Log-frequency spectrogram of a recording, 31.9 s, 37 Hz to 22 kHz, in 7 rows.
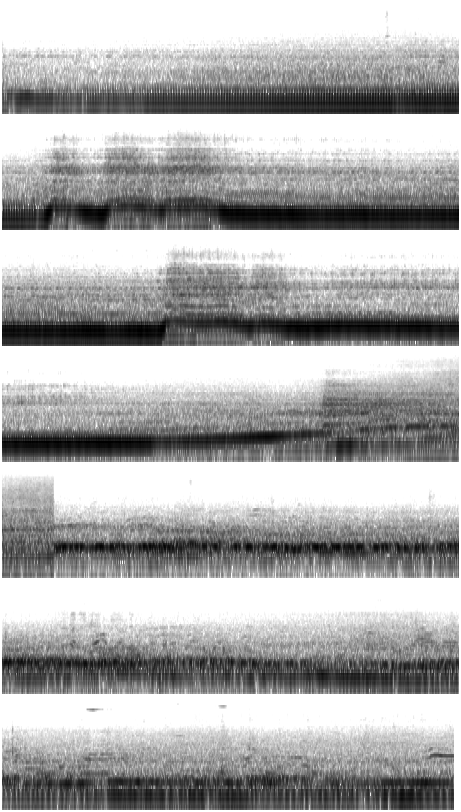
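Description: Ferrari F12berlinetta's V12 idling, blipped twice, then revving up as the car pulls away and running on at a steady light throttle.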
